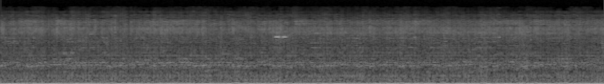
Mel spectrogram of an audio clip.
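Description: Tractor engine running at a steady speed under load while pulling a square baler, heard as an even, low drone.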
